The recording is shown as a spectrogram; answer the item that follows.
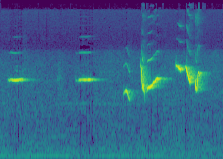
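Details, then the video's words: Thick-billed white-eye singing persistently and vigorously: two thin, level whistled notes, then quick slurred chirps that sweep up and down at high pitch in a lively burst, over a faint low hum. "Burung opyor paruh tebal gacor ngotot"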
